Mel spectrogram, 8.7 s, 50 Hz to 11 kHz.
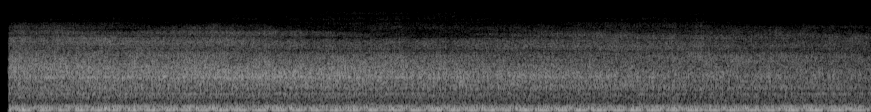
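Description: Deutz-Allis Gleaner L3 combine running steadily while harvesting wheat: an even engine hum under a broad rushing noise.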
